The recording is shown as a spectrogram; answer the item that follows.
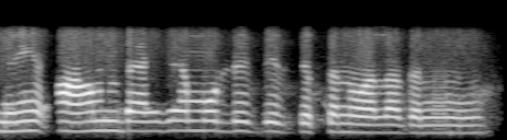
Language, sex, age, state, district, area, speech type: Punjabi, female, 60+, Punjab, Mohali, urban, conversation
